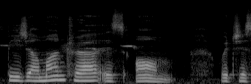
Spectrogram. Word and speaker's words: Om: And its bija mantra is Om, which is spelled A-U-M, which we will chant together at the end of this session.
